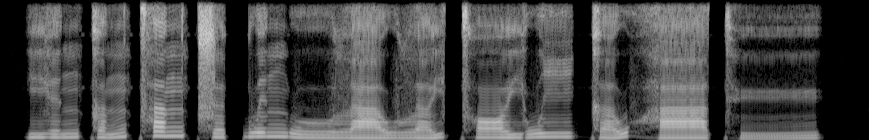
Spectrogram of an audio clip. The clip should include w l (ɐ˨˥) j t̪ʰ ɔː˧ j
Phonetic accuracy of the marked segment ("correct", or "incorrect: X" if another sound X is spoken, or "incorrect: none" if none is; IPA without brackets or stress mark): correct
